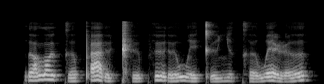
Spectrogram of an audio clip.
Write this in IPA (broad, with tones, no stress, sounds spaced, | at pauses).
ɾ ə˨˥ lˠ ø˥˩ k ə˩˧˩ pʼ a˥˩ ɾ ʏ˥˩ ǁʰ ʏ˩˧˩ pʰ ø˥˩ ɾ ø˨˥ w e˨˥ kʼ ʏ˨˥ ʎ ə˥˩ kʰ ə˨˥ w ɛ˥˩ ɭ ə˨˥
